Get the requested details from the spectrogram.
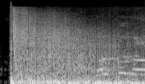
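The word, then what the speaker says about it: knee: রাজা হয়ে যাবেন ইনশাআল্লাহ না করে এই ভিডিওর লেখাগুলো অবশ্যই আপনি কোন শব্দের শুরুতে কে থাকে তারপরের লেটার যদি এন হয় তাহলে কে এর উচ্চারণ হয় না সাইলেন্ট হয় যথা নাউ নট নি নাইফ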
